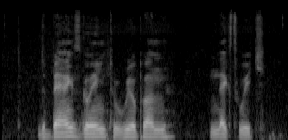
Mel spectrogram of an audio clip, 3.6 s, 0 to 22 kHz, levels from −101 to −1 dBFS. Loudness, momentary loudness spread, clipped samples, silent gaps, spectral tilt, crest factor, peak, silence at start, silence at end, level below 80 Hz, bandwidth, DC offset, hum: -42 LUFS; 15 LU; under 0.1%; none; -7.5 dB/octave; 20 dB; -24 dBFS; 0.5 s; 0.3 s; -76 dBFS; 15 kHz; under 0.1%; none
